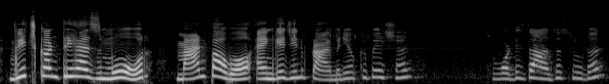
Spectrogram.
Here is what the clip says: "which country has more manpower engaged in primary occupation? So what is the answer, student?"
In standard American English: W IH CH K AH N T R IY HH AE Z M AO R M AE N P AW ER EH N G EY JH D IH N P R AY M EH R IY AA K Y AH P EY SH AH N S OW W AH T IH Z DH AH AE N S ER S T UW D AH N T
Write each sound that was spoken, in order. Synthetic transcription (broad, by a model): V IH CH K AH N T R IY HH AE Z M AO R M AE N P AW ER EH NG G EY JH IH N P R AY M EH R IY AA K Y AH P EY SH AH N S OW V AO T IH Z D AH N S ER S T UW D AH N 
